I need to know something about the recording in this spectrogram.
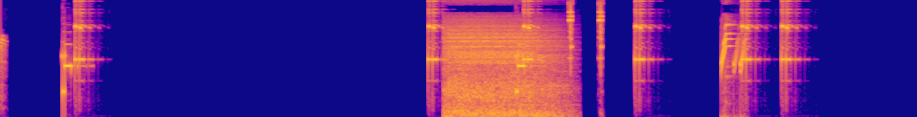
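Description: Short electronic beeps chirp in quick bursts.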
